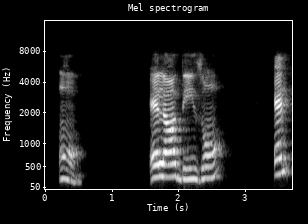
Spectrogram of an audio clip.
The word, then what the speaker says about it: ans: ANS is pronounced as on.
